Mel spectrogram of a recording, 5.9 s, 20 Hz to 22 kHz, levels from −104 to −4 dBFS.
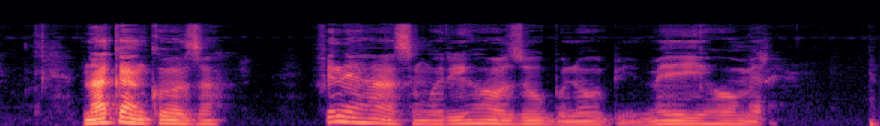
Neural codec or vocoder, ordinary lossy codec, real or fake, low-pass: none; AAC, 48 kbps; real; 9.9 kHz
